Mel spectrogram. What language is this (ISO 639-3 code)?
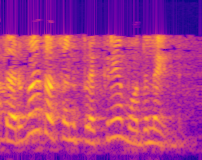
tel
